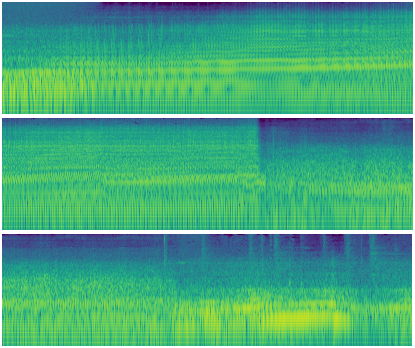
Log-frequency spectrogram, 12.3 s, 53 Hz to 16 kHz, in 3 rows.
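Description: Supercharged BMW E92 M3's V8 accelerating hard, its pitch climbing through the revs, dropping at a gear change about five seconds in and climbing again. Near the end it revs up once more and falls away.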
